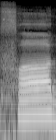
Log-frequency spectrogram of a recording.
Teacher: فا 2 حرکات لمبا کریں گے۔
